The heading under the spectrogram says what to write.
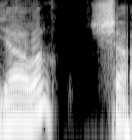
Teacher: ये वाला या और शा, ये दोनों तालु से बोले जाते हैं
